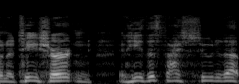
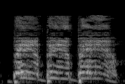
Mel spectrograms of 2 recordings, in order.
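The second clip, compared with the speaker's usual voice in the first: door knocking; 13 semitones higher, 3 dB louder, much slower than usual. Retold or imitated. Imitating hard door knocks.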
